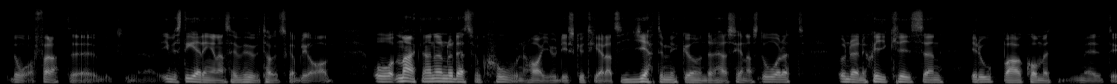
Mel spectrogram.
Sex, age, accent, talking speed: male, 20-39, native, 160 wpm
